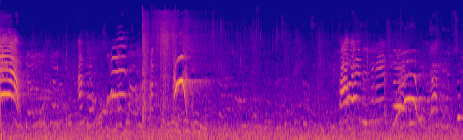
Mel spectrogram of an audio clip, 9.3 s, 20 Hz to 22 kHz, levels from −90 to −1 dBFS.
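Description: A recording of sounds with repeated frames. A 40 ms block replays at 6.09 s and an 80 ms block at 7.45 s, making brief stutters and lengthening the audio.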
